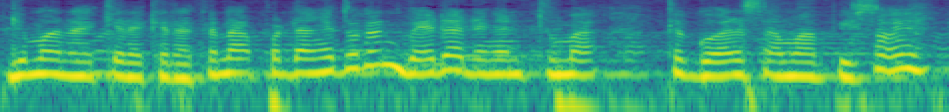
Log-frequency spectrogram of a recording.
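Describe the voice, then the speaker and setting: A man's voice: sits high, racing, big-room sound. A male Islamic preacher telling a sermon story in a casual, humorous, colloquial way. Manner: lively, humorous, colloquial, with frequent laughs and restarts.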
